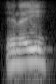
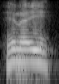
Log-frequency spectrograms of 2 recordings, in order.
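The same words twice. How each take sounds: No difference in how they are said.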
